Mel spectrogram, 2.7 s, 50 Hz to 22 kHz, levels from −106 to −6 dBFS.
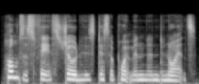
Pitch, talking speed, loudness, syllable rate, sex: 205 Hz, 160 wpm, -20 LUFS, 5.4 syllables/s, female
